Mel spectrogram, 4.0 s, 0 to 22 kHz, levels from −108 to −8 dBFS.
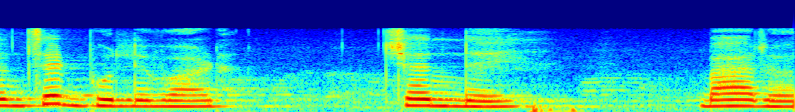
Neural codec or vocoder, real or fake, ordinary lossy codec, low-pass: none; real; none; none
